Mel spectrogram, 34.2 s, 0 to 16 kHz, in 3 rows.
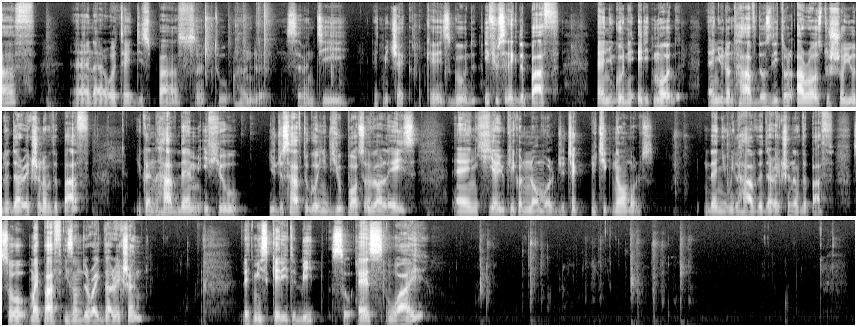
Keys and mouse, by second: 1.4-4.0 drag, 4.4 Tab, 5.5-6.4 Tab, 6.5 Tab, 7.6 Tab, 11.2 shift+click, 14.7-20.3 drag, 20.4 Tab, 21.0 Tab, 21.7 Tab, 23.8 shift+middle click, 25.3 middle click, 26.0-27.5 drag, 27.5 s, 29.8 Tab, 30.6 s, 31.5 Tab, 31.8 s.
